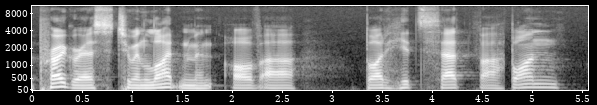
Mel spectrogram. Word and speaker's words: bodhisattva: to enlightenment of a bodhisattva. Julie, how do you say that? Bodhisattva. Julie said, think Bodhi from Point Break.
